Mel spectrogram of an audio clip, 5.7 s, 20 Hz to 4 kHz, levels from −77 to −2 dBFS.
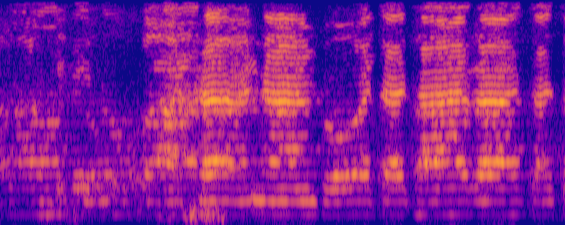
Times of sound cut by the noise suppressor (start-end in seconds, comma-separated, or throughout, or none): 0.00-1.47, 3.16-3.33, 5.19-5.65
